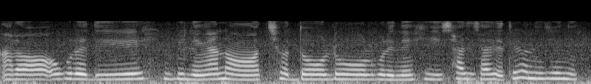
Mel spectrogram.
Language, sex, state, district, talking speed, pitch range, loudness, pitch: Chakma, female, Tripura, Dhalai, 120 wpm, 230-255 Hz, -13 LUFS, 235 Hz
